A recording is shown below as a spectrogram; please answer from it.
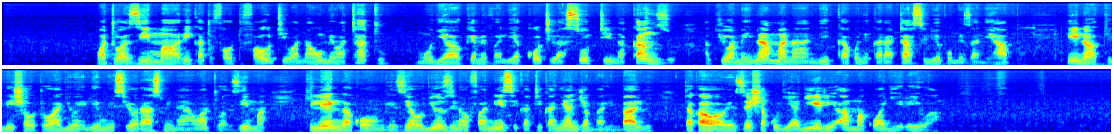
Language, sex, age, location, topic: Swahili, male, 25-35, Dar es Salaam, education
